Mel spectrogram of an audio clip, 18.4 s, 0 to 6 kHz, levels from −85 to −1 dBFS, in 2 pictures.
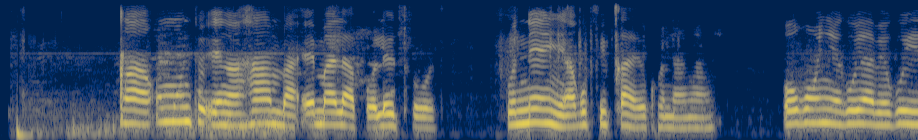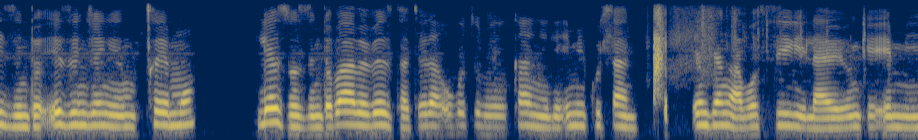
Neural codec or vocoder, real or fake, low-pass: none; real; 5.4 kHz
